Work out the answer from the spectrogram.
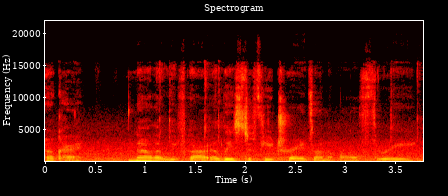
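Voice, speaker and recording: A woman live-streaming her futures trading, congested and hoarse from allergies, thinking aloud with lots of fillers and restarts. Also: mid-range voice, little pitch movement, moderate pace, noisy background. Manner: musing, with frequent fillers and restarts.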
